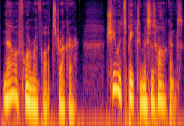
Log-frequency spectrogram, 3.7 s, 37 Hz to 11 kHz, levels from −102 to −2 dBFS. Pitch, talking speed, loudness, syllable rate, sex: 115 Hz, 180 wpm, -19 LUFS, 4.6 syllables/s, male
